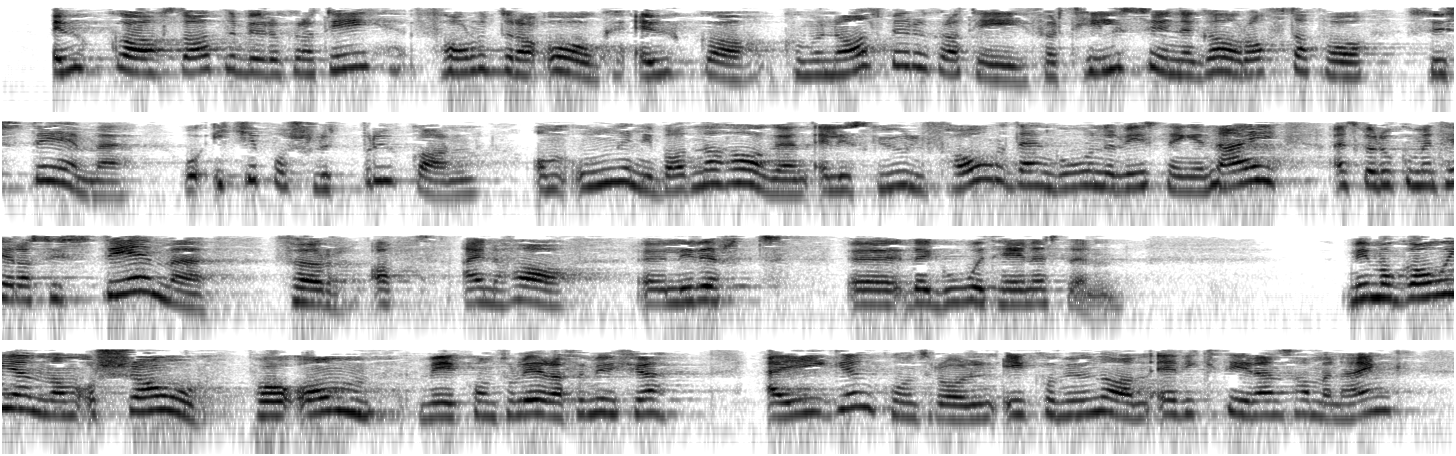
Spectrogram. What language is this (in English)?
Norwegian Nynorsk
